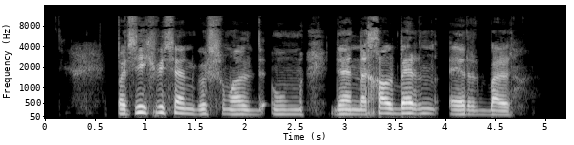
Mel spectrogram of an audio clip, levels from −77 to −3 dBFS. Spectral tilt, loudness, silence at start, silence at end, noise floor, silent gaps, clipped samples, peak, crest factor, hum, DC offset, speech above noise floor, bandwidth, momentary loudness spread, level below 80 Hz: -4.5 dB/octave; -17 LUFS; 0.25 s; 0.45 s; -39 dBFS; none; under 0.1%; 0 dBFS; 18 dB; none; under 0.1%; 22 dB; 11.5 kHz; 14 LU; -60 dBFS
